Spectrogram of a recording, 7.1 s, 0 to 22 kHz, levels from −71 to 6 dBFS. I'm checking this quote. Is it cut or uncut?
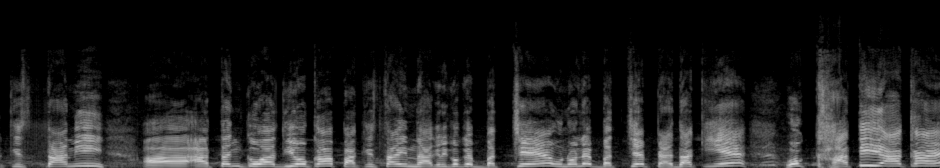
uncut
